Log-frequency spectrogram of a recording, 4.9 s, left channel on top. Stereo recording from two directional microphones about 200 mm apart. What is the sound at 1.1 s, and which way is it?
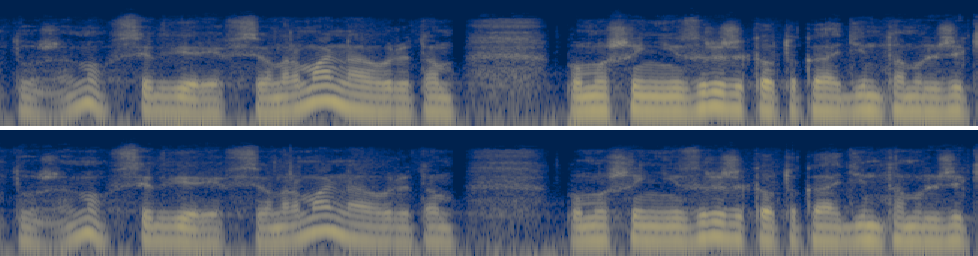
Speech, 20° left (ahead or behind).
